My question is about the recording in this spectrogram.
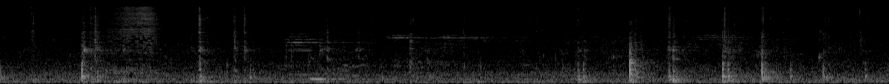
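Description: Eating sounds of two people eating rice and curry by hand from steel plates: scattered soft clicks and smacks, most of them in the second half.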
